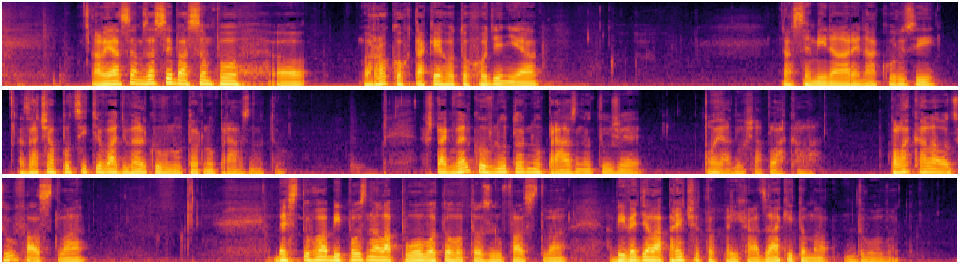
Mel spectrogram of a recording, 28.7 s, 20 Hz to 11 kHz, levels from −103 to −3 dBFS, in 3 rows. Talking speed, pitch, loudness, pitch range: 100 wpm, 100 Hz, -16 LUFS, 95-115 Hz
